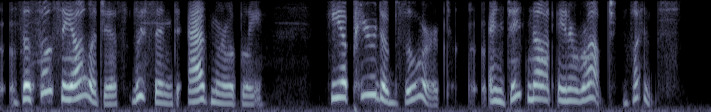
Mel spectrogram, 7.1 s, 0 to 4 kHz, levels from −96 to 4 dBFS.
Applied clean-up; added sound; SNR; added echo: neural diffusion model UNIVERSE++.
